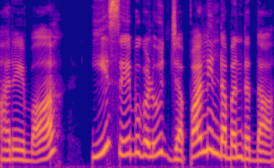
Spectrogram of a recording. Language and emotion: Kannada, surprised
